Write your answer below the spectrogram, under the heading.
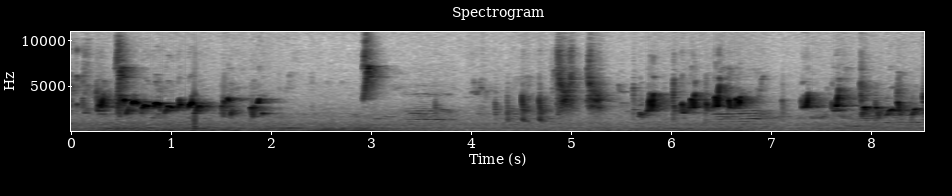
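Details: Australian backyard songbirds at Ballajura, Western Australia, chirping and twittering in bursts: rapid high notes and short whistled phrases, pausing briefly midway before a dense, excited stretch of chatter.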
